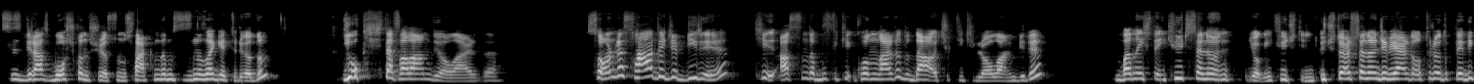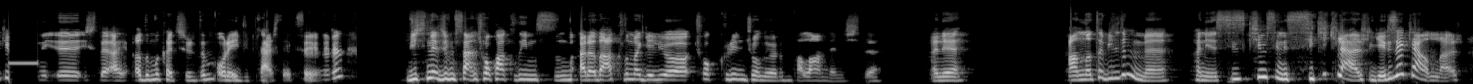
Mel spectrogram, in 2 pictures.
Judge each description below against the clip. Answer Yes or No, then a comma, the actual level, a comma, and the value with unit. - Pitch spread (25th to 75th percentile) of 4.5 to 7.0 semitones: Yes, average, 5.2 semitones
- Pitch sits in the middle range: No, high, 230 Hz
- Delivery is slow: No, fast, 140 wpm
